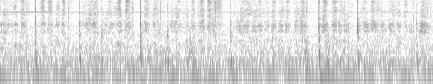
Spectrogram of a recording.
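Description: Faint scratching and light tapping of a pen stylus writing by hand on a tablet, in short irregular strokes.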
